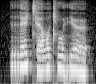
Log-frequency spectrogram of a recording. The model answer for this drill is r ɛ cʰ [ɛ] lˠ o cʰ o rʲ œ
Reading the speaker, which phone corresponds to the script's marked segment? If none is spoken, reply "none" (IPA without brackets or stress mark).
ɛ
